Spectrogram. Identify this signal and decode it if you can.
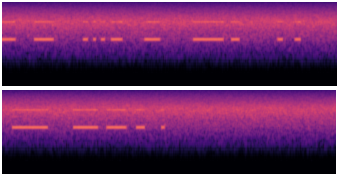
Beeps of irregular length, with radio hiss. There is no code.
